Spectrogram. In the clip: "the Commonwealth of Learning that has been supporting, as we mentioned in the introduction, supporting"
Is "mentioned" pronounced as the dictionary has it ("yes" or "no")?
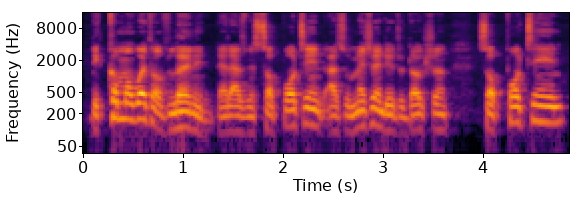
no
